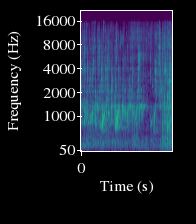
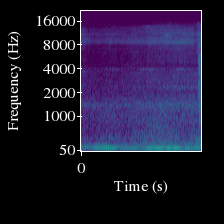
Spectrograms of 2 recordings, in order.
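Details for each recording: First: New kitchen water line, aluminium composite pipe with press fittings, during leak test: water runs out in a steady splashing stream with no spitting or sputter; air purged, line vented, steady water flow without air. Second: Aluminium composite cold-water pipe with press fittings being filled for pressure test, air bled at the high point: air rush, then irregular spitting and dripping from a fitting not yet pressed; unpressed fittings leak by design, revealing them.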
